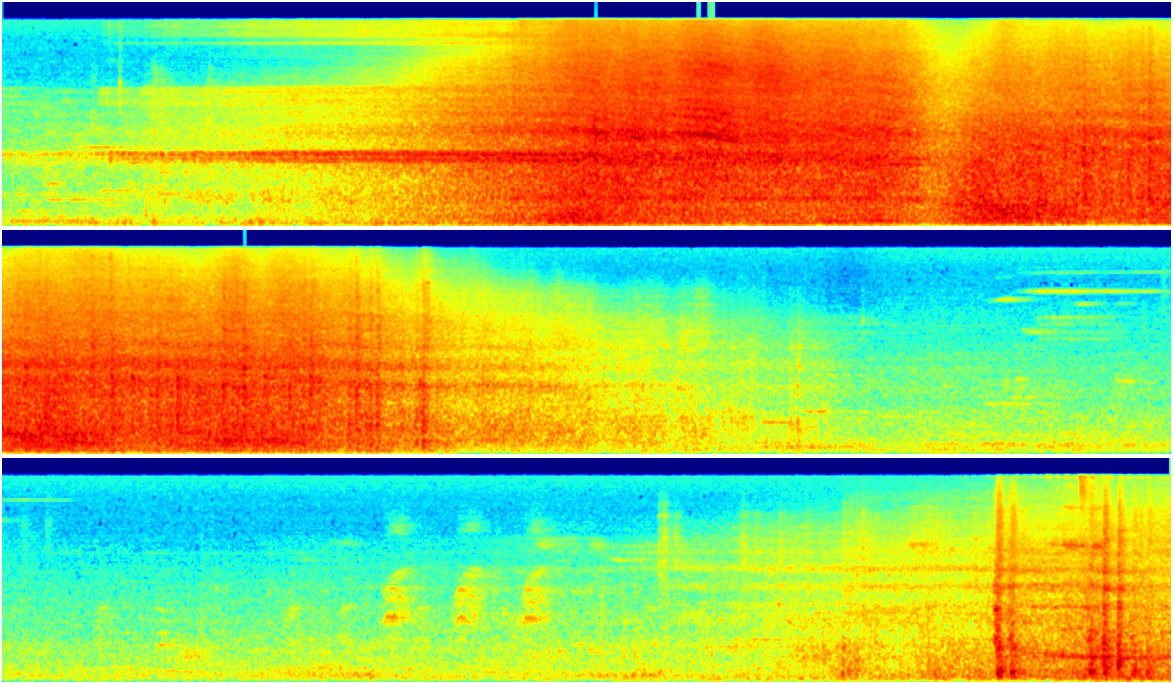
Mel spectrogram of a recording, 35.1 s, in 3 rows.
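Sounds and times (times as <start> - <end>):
train wheels clattering on rails: 3.9 - 17.3, 29.6 - 35.0.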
